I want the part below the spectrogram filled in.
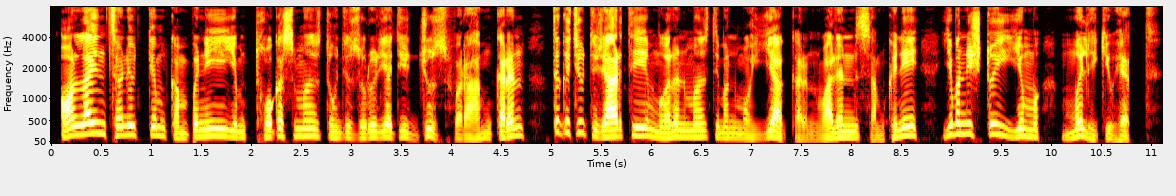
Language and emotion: Kashmiri, neutral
